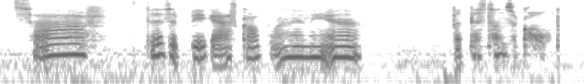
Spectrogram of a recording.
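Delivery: hushed, very quiet whisper. Whispering to saf in character about a goblin and gold: whispering in character. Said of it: "I'm gonna whisper what's going on".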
